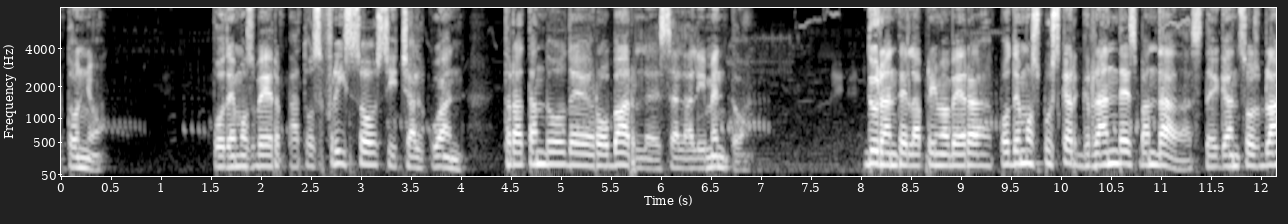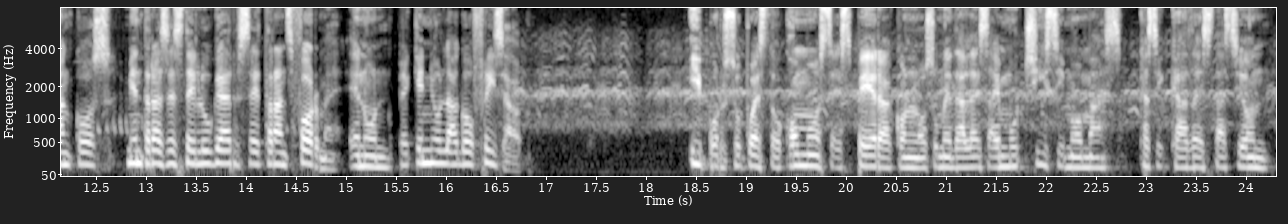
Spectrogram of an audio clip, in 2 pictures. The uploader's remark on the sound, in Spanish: Y los del Lago Helena, en el Estado de Montana, EE.UU., no son ninguna excepción. Este episodio incluye una variedad de sonidos ambientales que grabé, todos en el Lago Helena o en otros lugares del Valle de Helena. Al inicio puedes escuchar una grulla gris ( Antigone canadensis ) acompañada por muchísimas aves cantoras.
